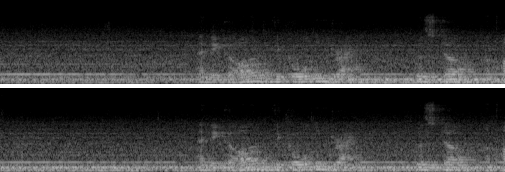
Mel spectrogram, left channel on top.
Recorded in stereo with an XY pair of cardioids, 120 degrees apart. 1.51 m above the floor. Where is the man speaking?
5° right, 4 m.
